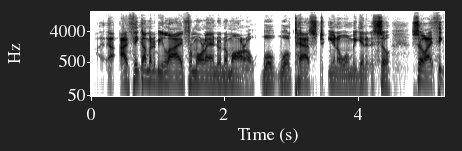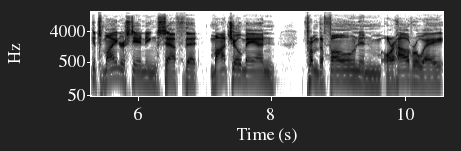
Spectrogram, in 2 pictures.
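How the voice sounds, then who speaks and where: Guy hosting a radio show, bright punchy voice, dry studio sound, rambles and repeats himself. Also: medium pitch, dry recording. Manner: rambling, repeats phrases for emphasis. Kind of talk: casual radio show banter.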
